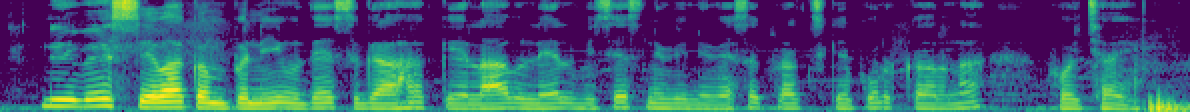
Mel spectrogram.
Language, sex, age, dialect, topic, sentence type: Maithili, male, 25-30, Eastern / Thethi, banking, statement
